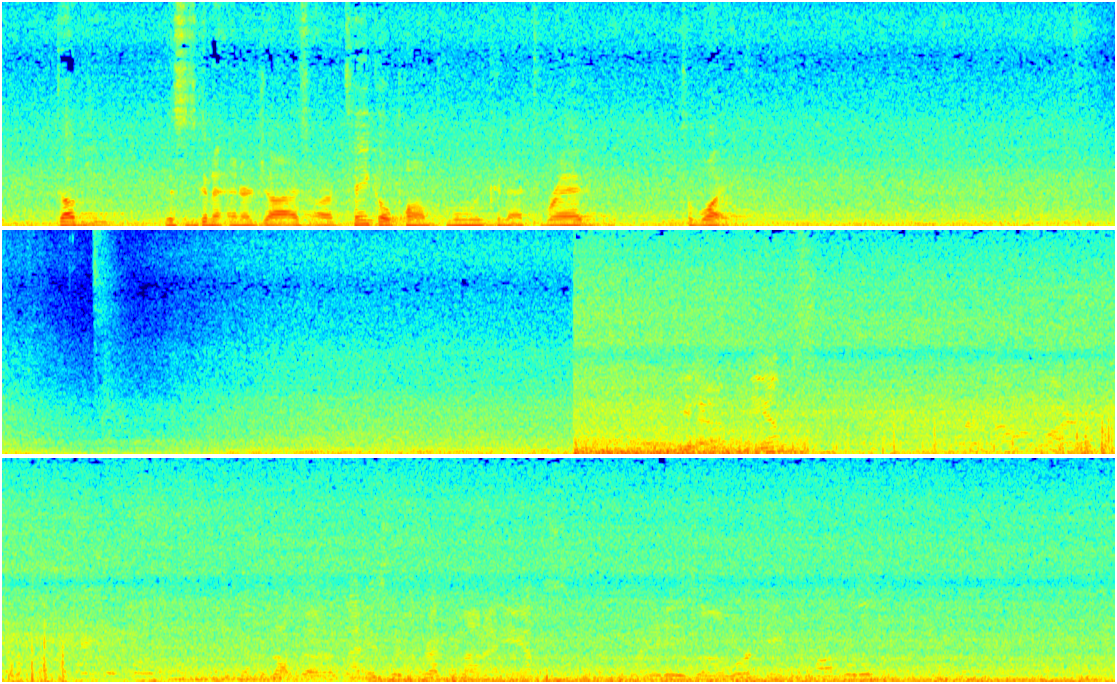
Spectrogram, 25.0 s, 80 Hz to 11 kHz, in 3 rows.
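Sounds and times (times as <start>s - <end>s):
blower fan rushing: 0.0s - 25.0s
steady low hum: 0.0s - 25.0s.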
